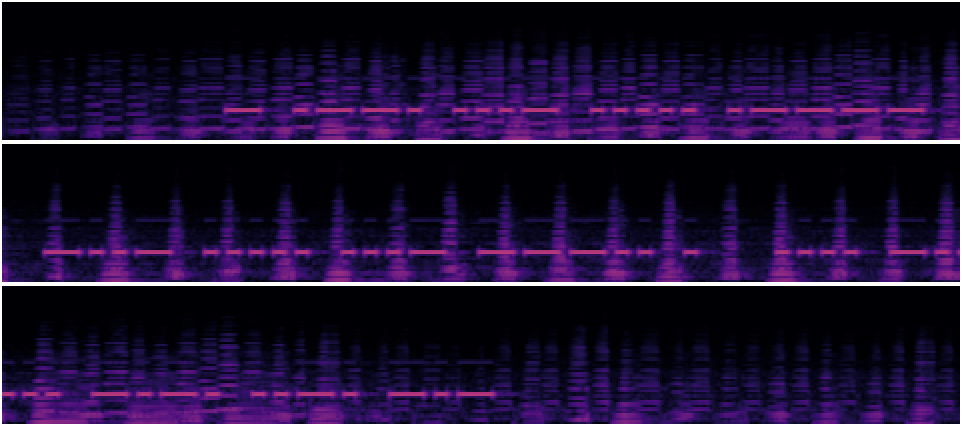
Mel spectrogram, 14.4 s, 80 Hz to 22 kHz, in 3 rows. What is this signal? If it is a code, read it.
Morse code, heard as a keyed tone, machine-sent, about 21 wpm, 940 Hz. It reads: TPV51 X5V8E H6CFK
